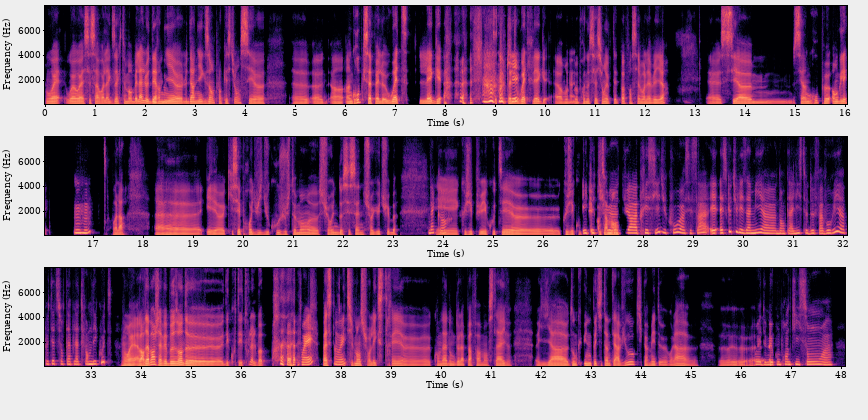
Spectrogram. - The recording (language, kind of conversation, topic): French, podcast, Comment trouvez-vous de nouvelles musiques en ce moment ?
- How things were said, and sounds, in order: chuckle; laughing while speaking: "OK"; drawn out: "heu"; "j'écoutais" said as "j'écouptais"; chuckle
